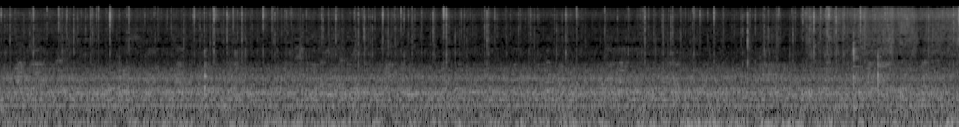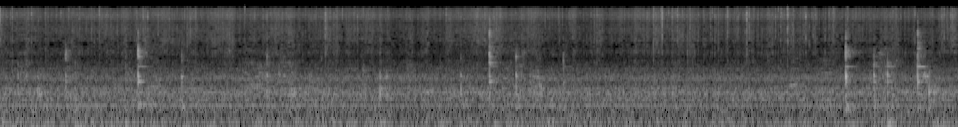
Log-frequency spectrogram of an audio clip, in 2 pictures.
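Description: Fried rice sizzling in a coated pot as a wooden spatula stirs and scrapes through it. The crackling hiss gets louder about twelve seconds in, with occasional sharp taps over a faint steady hum.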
